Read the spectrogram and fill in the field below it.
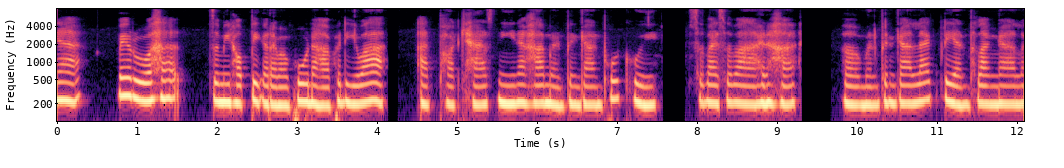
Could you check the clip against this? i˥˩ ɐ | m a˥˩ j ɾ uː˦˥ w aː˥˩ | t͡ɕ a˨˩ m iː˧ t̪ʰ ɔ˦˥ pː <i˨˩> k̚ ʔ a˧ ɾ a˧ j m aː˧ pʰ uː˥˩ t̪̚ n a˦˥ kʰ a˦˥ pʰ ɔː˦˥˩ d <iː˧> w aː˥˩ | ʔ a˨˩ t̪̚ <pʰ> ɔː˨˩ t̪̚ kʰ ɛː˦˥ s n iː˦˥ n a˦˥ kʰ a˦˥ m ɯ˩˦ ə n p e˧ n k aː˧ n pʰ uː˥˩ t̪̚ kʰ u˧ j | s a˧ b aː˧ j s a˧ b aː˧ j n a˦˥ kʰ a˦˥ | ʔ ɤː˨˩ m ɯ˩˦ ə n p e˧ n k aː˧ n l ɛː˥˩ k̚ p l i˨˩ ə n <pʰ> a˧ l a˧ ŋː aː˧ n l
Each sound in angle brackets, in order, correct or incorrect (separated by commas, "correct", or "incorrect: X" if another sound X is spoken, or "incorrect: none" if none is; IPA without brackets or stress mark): correct, correct, correct, correct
